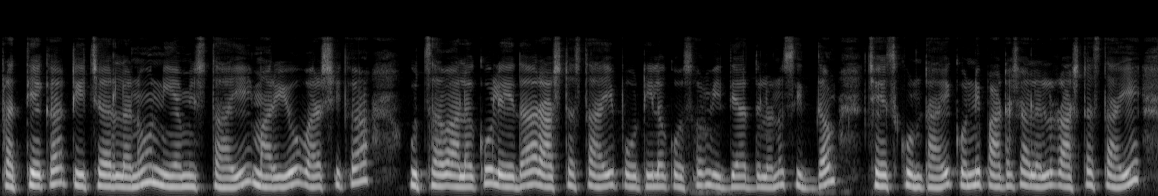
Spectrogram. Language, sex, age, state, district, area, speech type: Telugu, female, 30-45, Telangana, Adilabad, rural, spontaneous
